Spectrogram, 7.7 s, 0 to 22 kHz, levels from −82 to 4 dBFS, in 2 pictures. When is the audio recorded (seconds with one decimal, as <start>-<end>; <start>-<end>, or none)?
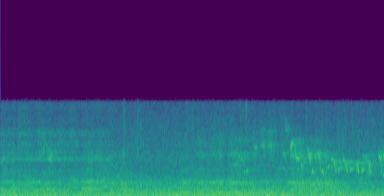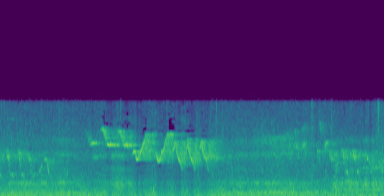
1.1-7.7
